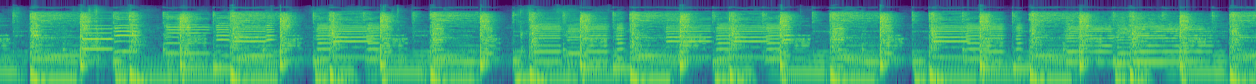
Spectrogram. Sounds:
music

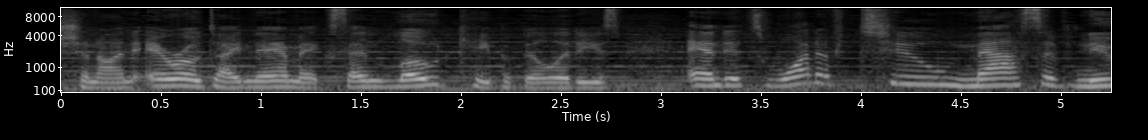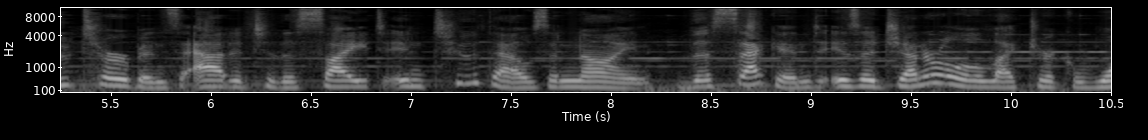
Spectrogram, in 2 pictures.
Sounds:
speech
music

